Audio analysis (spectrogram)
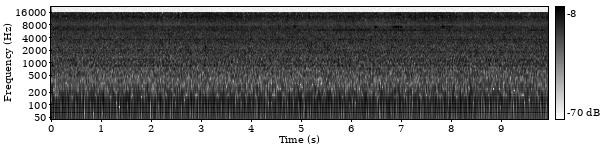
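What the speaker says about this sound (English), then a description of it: "God, I love the sound of this old tractor when it starts up." An old tractor engine idles steadily in Farming Simulator 19, a constant droning rumble with no breaks, loud and close, with no talking over it.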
